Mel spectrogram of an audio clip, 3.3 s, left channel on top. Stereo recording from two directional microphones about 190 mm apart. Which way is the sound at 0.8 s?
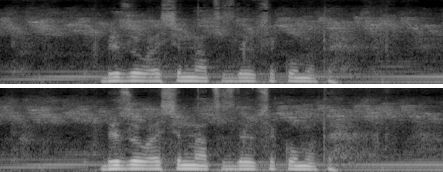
15° right (ahead or behind).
